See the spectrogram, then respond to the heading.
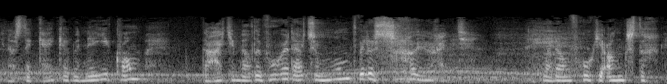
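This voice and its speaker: A woman's voice: mid-range voice, normal speed, close to an everyday voice. An actress playing a sorrowful, twice-widowed fisherman's wife in a radio drama, telling her story in plain, emotional words. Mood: anguished. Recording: noisy old radio play recording.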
